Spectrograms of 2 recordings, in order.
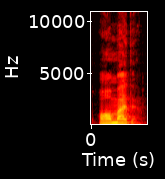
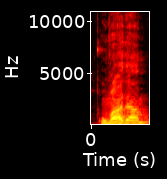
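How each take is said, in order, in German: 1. Es verwendet die formelle Standardaussprache. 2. Es verwendet die alltägliche umgangssprachliche Aussprache.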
